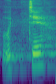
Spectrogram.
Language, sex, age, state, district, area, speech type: Punjabi, female, 45-60, Punjab, Hoshiarpur, rural, read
